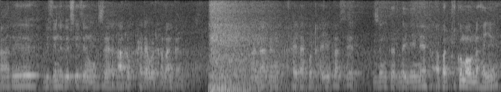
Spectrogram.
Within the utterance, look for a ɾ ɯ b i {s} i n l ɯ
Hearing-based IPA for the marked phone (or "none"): z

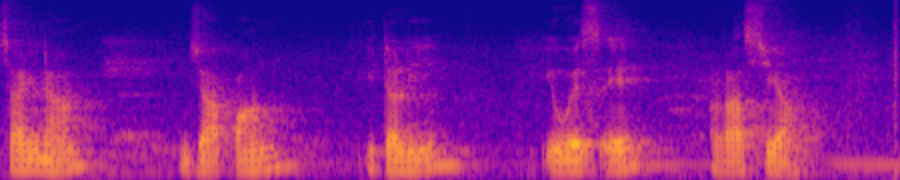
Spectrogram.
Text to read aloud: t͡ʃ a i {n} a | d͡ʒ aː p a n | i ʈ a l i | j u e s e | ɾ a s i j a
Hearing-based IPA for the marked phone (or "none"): n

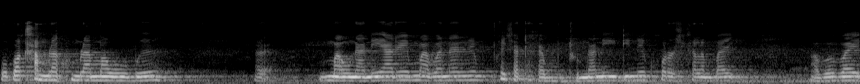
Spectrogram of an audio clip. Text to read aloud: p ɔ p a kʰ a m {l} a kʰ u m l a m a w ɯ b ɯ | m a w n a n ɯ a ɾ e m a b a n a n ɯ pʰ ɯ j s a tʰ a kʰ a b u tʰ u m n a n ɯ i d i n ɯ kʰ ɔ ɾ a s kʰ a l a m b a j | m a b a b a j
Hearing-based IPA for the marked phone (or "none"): l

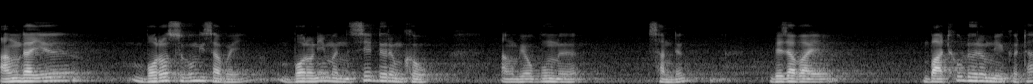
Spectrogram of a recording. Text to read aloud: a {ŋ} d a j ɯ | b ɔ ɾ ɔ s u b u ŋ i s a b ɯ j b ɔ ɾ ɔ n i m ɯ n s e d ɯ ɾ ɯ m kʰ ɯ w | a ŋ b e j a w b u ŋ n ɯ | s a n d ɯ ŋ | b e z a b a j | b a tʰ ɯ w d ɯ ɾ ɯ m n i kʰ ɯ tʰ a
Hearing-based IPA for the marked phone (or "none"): ŋ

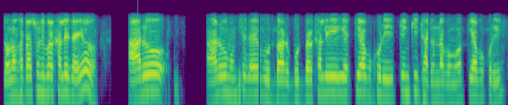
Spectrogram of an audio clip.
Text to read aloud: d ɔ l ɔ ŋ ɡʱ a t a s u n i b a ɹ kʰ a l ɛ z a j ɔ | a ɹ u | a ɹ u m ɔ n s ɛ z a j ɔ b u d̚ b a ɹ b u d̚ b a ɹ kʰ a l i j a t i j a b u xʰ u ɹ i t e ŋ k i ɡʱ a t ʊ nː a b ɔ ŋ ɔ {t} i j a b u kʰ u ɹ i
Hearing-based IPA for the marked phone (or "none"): t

